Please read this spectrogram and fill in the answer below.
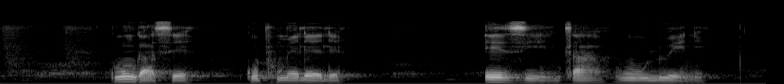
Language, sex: Zulu, male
